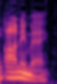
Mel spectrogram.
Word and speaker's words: anime: Anime? – Anime.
